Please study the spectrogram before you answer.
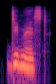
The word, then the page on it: demist: Indian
